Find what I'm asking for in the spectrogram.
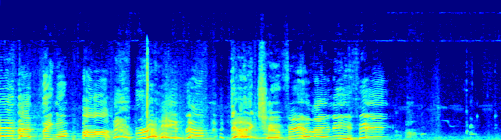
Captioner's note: sobs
